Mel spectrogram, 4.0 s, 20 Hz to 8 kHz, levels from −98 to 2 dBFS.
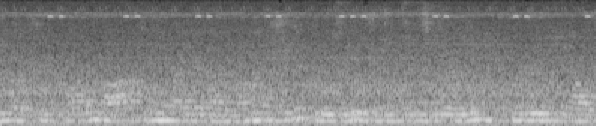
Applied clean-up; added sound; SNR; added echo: none; Cricket; 4 dB; reverberation time 0.7 s.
